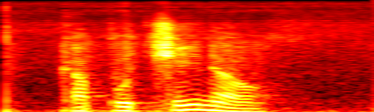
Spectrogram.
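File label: "capuccino", Dutch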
